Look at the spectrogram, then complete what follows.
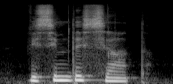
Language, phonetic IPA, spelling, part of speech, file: Ukrainian, [ʋʲisʲimdeˈsʲat], вісімдесят, numeral, Uk-вісімдесят.ogg
- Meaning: eighty (80)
